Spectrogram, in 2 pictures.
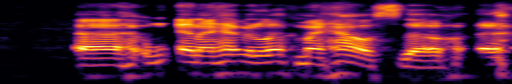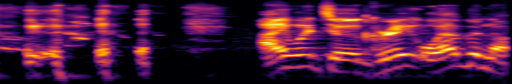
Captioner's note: laughs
